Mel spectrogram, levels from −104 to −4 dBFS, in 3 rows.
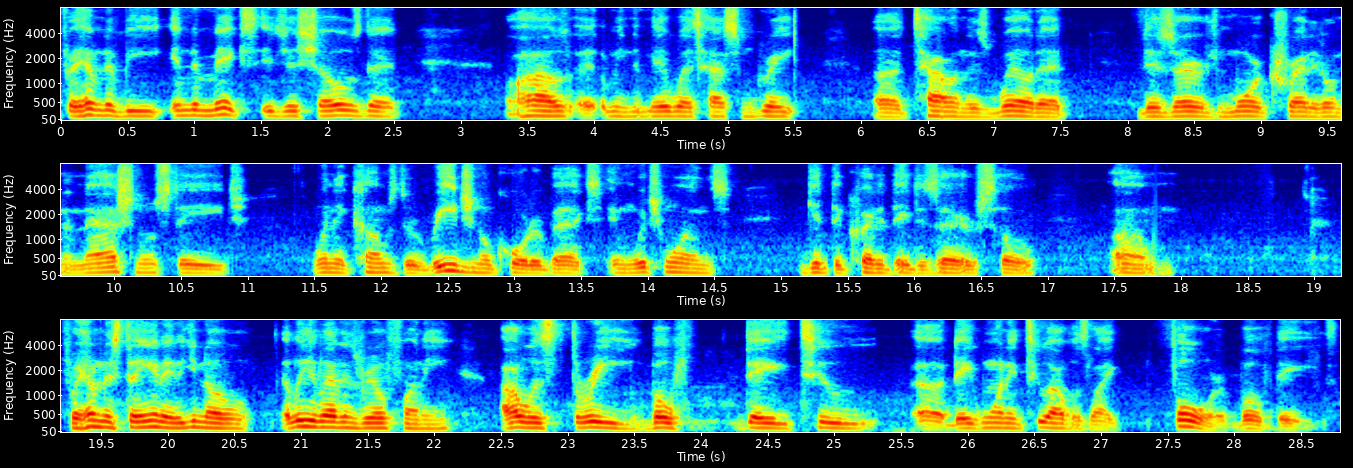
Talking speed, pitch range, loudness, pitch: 160 wpm, 115-135 Hz, -21 LUFS, 125 Hz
